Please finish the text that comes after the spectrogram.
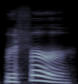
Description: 発音
rifə’ːr　リファー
